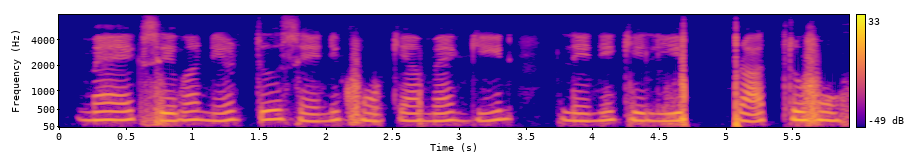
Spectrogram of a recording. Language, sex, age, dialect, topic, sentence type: Hindi, female, 18-24, Marwari Dhudhari, banking, question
